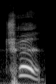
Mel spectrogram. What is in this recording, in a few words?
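"quan", Mandarin Chinese, fourth tone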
